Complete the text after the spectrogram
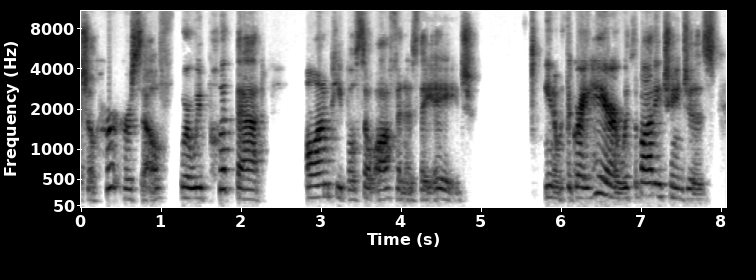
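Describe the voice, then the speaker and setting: Fifties woman chatting on a podcast, kinda low voice, animated, laughs a lot. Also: creaky. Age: 50s. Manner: animated, laughs easily, quotes her own thoughts. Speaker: guest, agency founder. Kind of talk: casual conversation.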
